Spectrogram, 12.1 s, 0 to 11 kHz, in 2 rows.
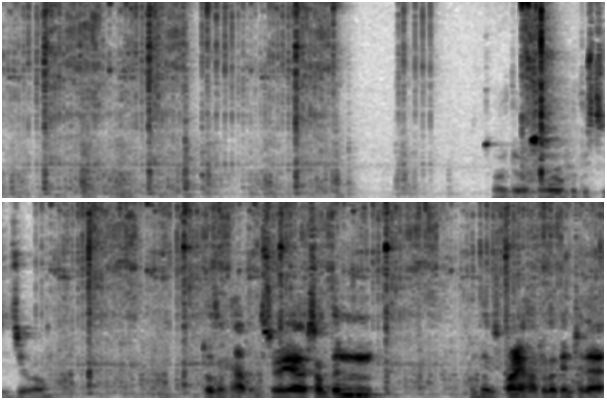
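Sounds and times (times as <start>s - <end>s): gear mechanism clicking and ratcheting: 0.0s - 4.4s, 5.2s - 5.6s, 6.2s - 12.0s
person speaking: 4.8s - 6.7s, 8.0s - 9.9s, 10.7s - 12.0s.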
